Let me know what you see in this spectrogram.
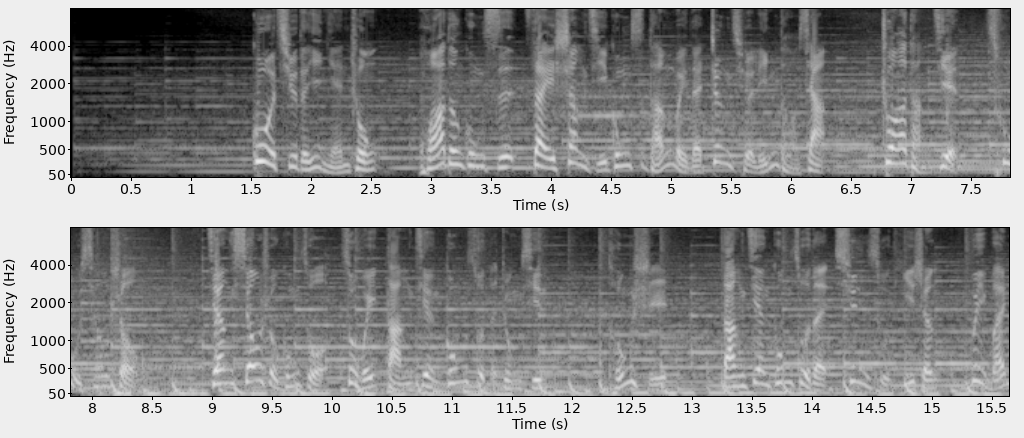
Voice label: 样音党建宣传片

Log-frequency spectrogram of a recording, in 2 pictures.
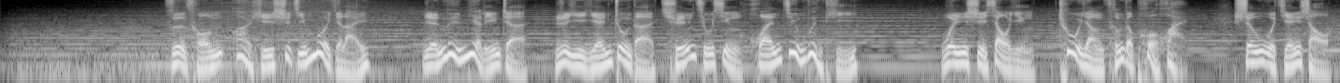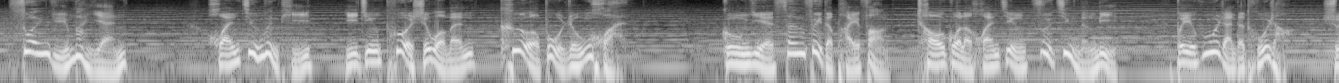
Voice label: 恢弘大气企业专题

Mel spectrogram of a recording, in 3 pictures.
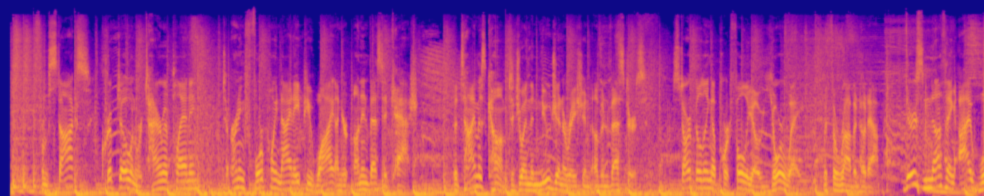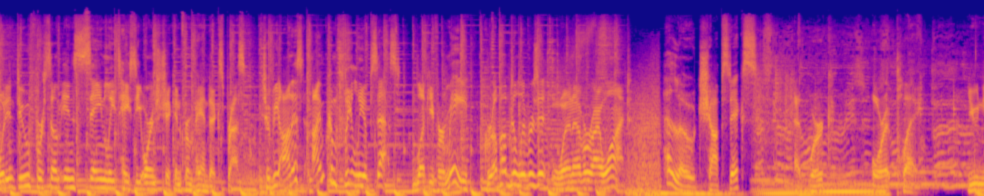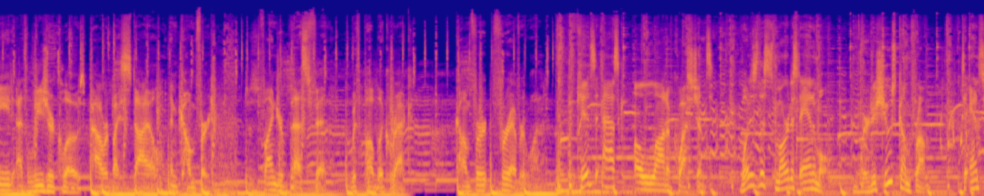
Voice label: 年轻 商业

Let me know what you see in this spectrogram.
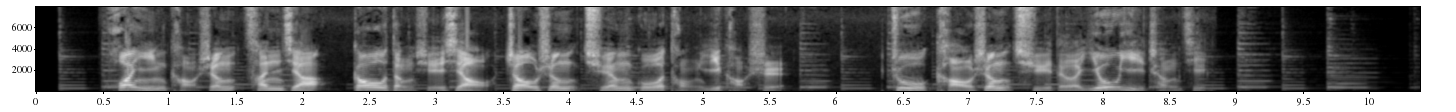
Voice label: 高考播报; 广州高考播报

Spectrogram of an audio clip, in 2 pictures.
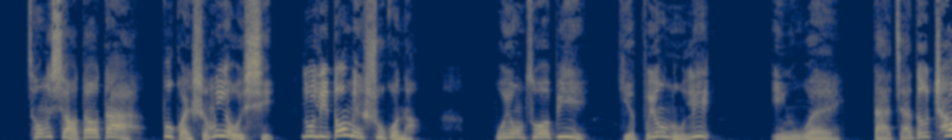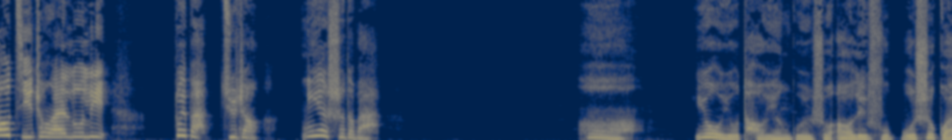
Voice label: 童声翻配

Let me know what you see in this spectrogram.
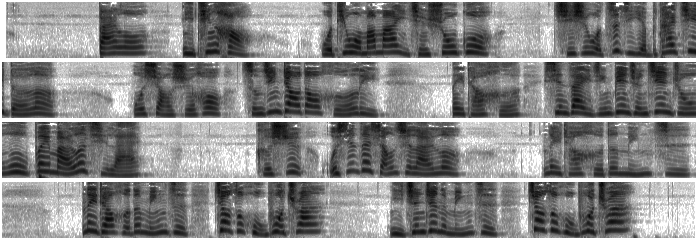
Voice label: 少女音; 千与千寻

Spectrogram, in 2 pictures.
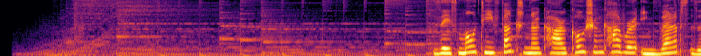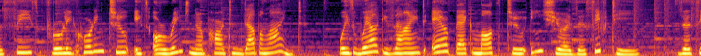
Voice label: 英文汽车广告欢快活泼配乐

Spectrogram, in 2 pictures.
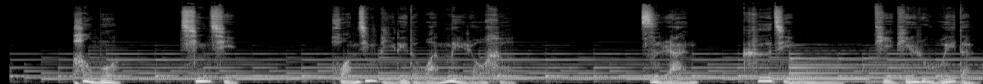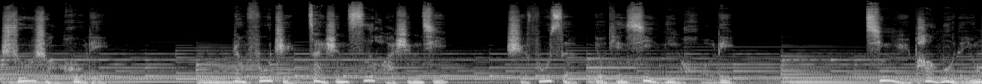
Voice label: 广告美容氢肤仪

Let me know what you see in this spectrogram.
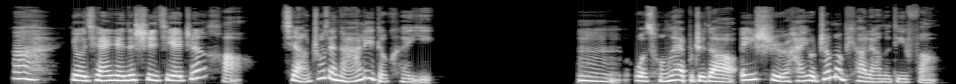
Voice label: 御姐音

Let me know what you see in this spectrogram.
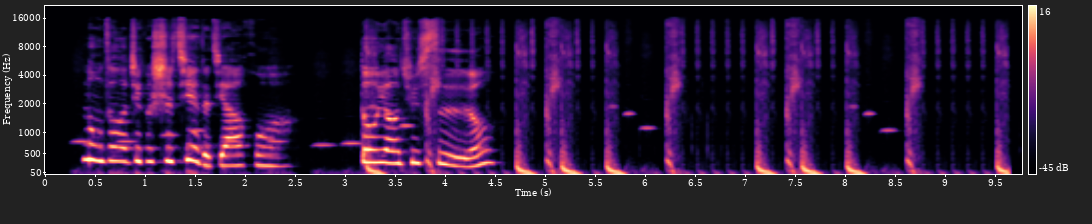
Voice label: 御姐, 女

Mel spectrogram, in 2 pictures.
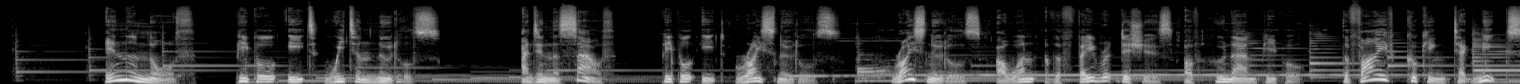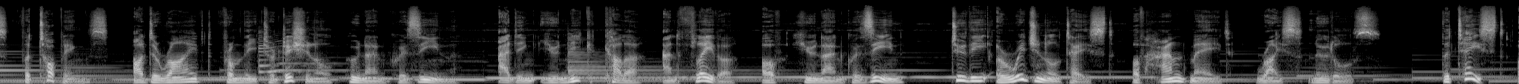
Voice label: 外籍 母语 男 厚重 纪录片

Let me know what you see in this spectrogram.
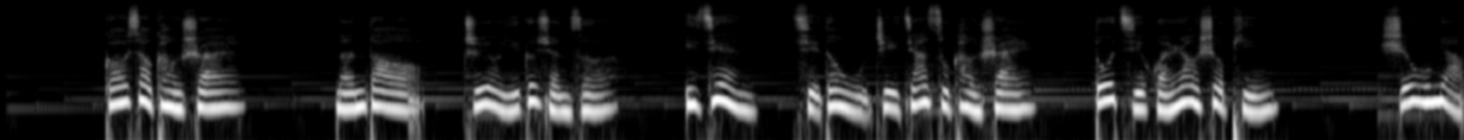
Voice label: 自然素人走心广告

